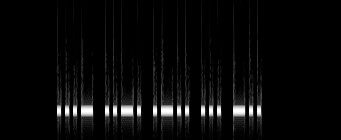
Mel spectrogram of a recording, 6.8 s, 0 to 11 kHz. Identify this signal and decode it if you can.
Morse code, heard as a keyed tone, about 15 wpm, 700 Hz. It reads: VFLSD
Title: Code Groups - 5 Letters - 15wpm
